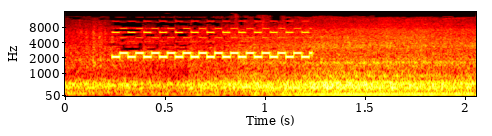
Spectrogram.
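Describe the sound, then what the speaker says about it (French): A telephone rings inside a vehicle while someone drives on a delivery round, with repeated electronic ring bursts over a steady low engine and road hum. "Vous entendez juste votre téléphone sonner."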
